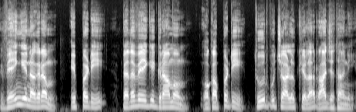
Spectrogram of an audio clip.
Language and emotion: Telugu, neutral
